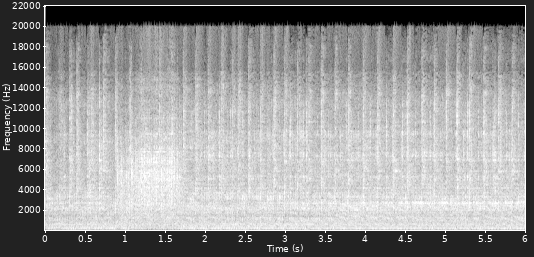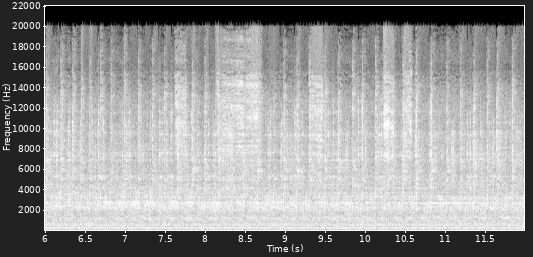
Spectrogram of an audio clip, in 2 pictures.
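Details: Husqvarna 575XP (early 576XP) two-stroke chainsaw after replacing failed bearing and integral seal with a radial seal, cover and air filter fitted: steady crisp high buzz, no surging or rattles; running smooth and healthy.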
